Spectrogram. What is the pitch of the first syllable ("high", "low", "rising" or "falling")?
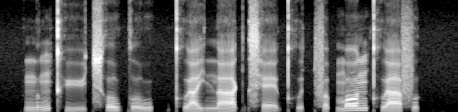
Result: rising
